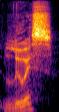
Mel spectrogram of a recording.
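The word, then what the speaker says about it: Lewes: were born in England I was is it pronounced Lewis it is very good right first time well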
